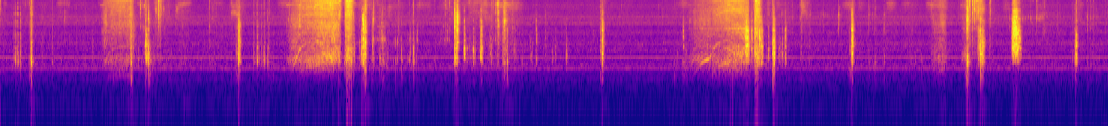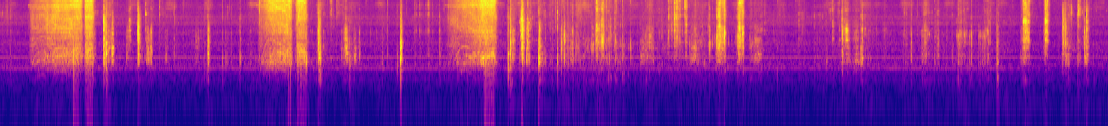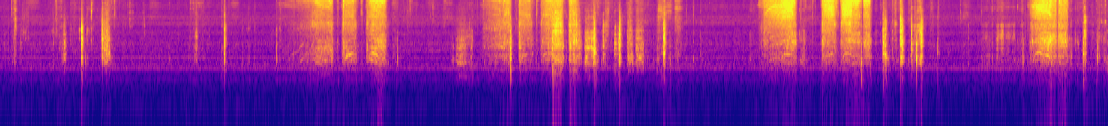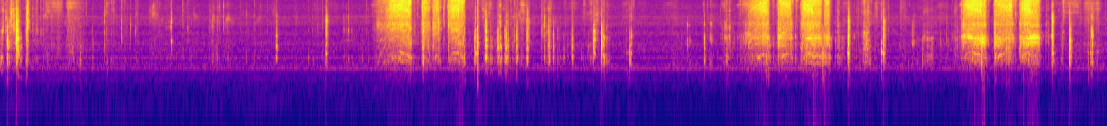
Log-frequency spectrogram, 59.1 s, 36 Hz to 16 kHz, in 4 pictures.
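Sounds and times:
cordless drill driving screws: 0:01.4 - 0:01.8, 0:03.8 - 0:04.8, 0:09.2 - 0:10.2, 0:15.2 - 0:16.1, 0:18.2 - 0:18.9, 0:20.7 - 0:21.4, 0:33.4 - 0:34.8, 0:36.0 - 0:37.2, 0:39.6 - 0:41.2, 0:43.2 - 0:43.8, 0:49.3 - 0:50.6, 0:54.2 - 0:55.4, 0:57.1 - 0:58.3.

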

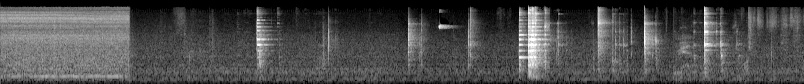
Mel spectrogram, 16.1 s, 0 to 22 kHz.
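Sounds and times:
steady low hum: 0:00.0 - 0:02.9.

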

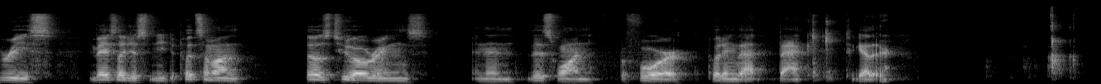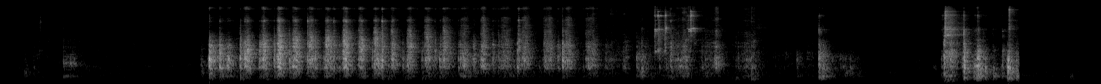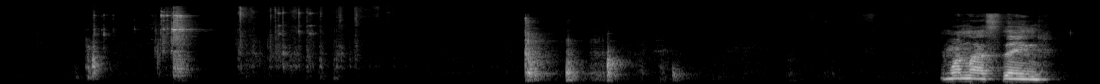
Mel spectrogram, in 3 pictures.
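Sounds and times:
metal faucet parts clinking: 0:13.0 - 0:19.6, 0:20.4 - 0:21.2, 0:22.8 - 0:25.8.

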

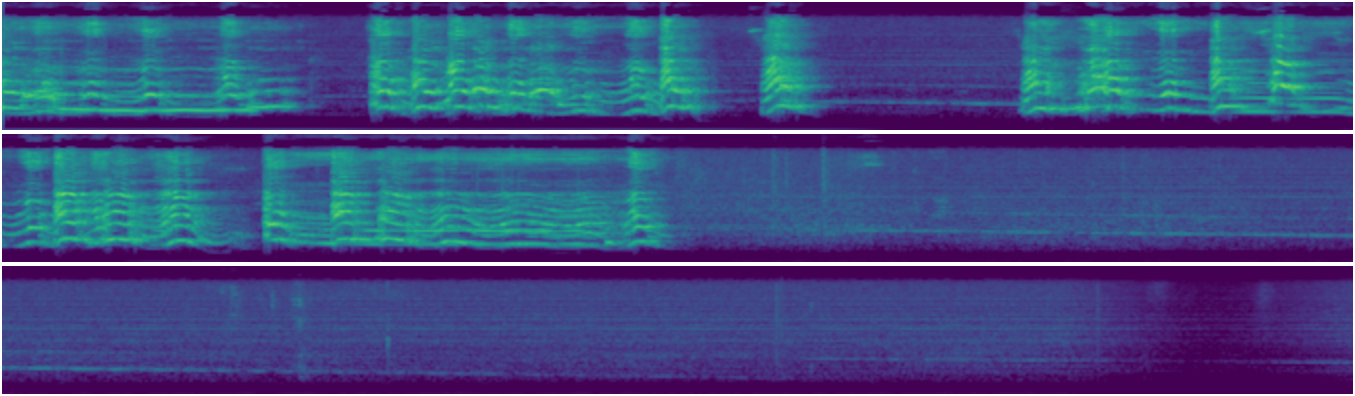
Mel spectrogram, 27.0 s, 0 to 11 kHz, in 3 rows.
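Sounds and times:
dogs howling: 0:00.0 - 0:13.5
faint warning siren: 0:00.0 - 0:27.0.

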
